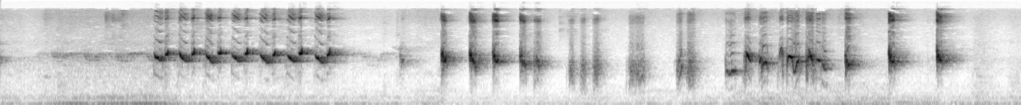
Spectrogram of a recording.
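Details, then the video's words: Young sooty-headed bulbul rehearsing its rolling 'ngerol' song: a rapid rippling trill, then a loose sequence of varied chirps and slurred notes, with another short rolling run near the end. "Trucukan bahan Bakalan langsung NYAUT dengar suara trucukan gacor belajar Ngerol ini"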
